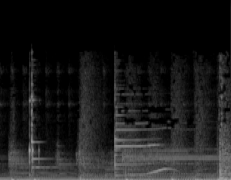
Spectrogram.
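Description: Two bright ding sound effects over light background music, the first about a quarter second in and the second just after a second in. The second rings with several high tones and a short whistle that rises and falls.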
